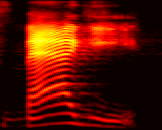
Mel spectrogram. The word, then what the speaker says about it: Magi: But yeah, it's Maggie. Thank you. It's not Maggie.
